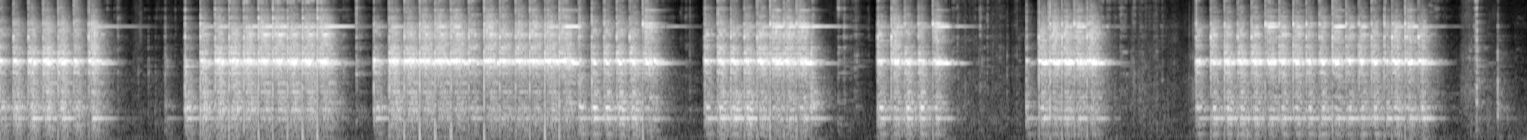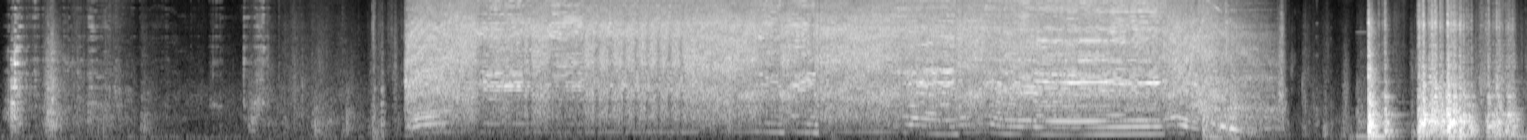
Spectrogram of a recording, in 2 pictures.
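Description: A power tool working steel: about seven short runs of a second or two each, then after a pause one steady run of about eight seconds whose pitch wavers, and a few light clicks near the end.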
